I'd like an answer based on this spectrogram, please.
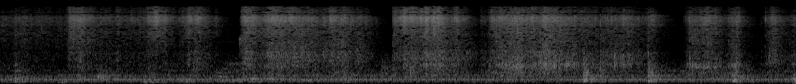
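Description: Aluminium foil crinkling in irregular stretches as a sheet is torn from the roll, then pressed and folded down around the rim of a glass baking dish.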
